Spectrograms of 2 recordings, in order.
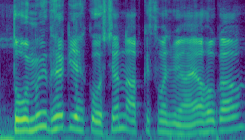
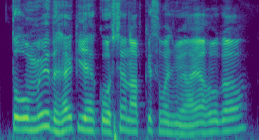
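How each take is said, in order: No difference in how they are said.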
